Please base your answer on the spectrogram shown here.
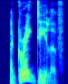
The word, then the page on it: a great deal of: ə greɪt diːl ɔv; э грэйт диːл ов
